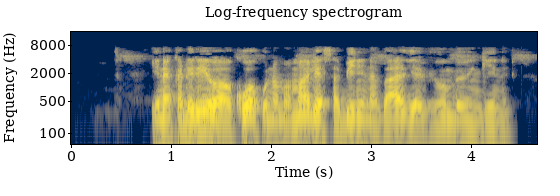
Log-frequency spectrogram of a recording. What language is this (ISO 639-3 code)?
swa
